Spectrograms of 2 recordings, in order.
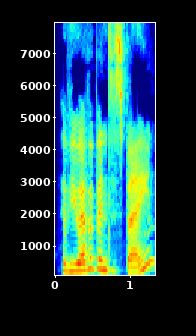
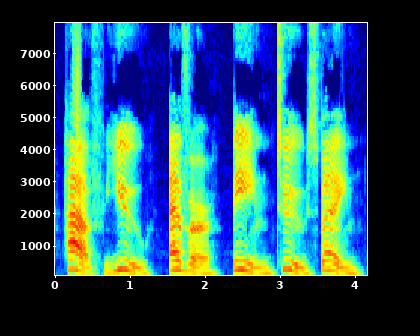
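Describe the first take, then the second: First: The words are linked, with small words weakened. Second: Each word is said separately with full form. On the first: The speaker calls it right. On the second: The speaker calls it wrong.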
